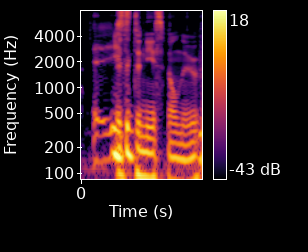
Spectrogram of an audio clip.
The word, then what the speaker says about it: Denis Villeneuve: Denis Villeneuve, whose name I will never pronounce right as long as I live. – Denis Villeneuve.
